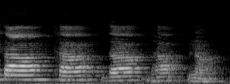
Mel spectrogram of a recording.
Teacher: और ता वर्ग में ता, था, दा, धा, ना, है ना, इनके उच्चारण करते समय जिह्वा स्पर्श करती है दांतों को, इसलिए इसको दंत कहते हैं।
